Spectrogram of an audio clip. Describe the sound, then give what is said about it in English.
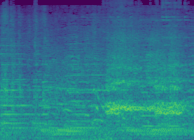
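Cartoon reindeer skid across a snow-covered roof after diving down to land. A continuous scraping slide builds partway through into a louder, sustained squealing screech. “Diving toward a building, they skid across the snow-covered roof.”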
